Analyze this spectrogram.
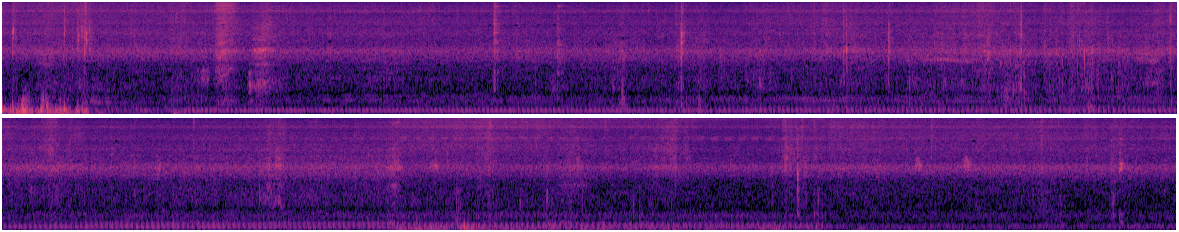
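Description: A steady low engine hum, like a motorcycle or small motor running nearby, that stops abruptly about twenty seconds in. A loud low thump right at the start.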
